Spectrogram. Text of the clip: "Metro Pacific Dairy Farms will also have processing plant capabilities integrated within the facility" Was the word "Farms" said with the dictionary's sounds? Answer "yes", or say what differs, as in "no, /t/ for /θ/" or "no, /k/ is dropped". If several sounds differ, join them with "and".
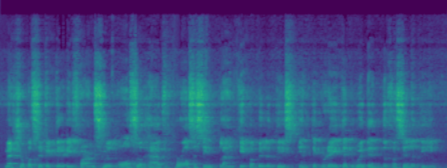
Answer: no, /s/ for /z/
